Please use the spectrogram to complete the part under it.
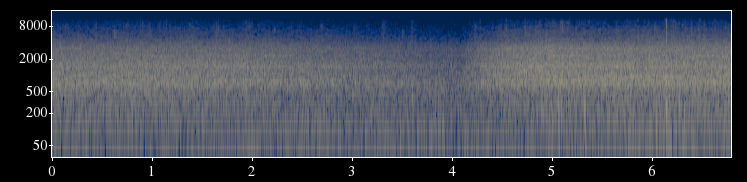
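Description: A stadium crowd roars in the cricket video game Cricket 26, a dense continuous wash of cheering that dips slightly midway and then swells louder again, with no clear voices standing out.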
